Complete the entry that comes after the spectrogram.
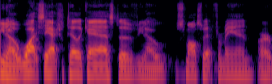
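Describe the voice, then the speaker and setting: A man keeps a moderate pace and fairly even intonation in a normal speaking voice. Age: 30s. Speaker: podcaster. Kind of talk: casual chat.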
